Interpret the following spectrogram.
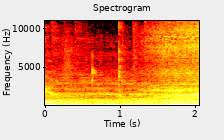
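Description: Electric hand dryer in a train bathroom starting up near the end with a steady low hum from its motor and fan.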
